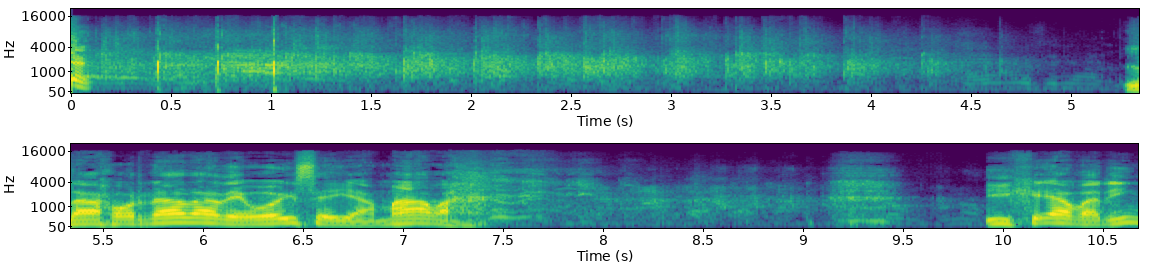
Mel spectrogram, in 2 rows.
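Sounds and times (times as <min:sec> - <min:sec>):
speech: 0:00.0 - 0:00.3, 0:05.2 - 0:07.5, 0:09.9 - 0:10.6
audience applause: 0:00.0 - 0:04.8
laughter: 0:07.2 - 0:10.3.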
